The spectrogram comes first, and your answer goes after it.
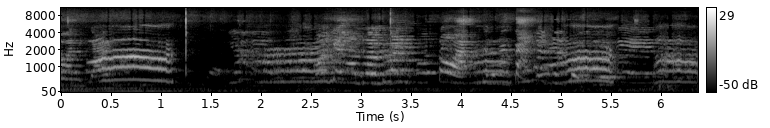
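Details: Domestic cats mating and quarrelling: long drawn wailing yowls with strong harmonics, rising and falling in pitch, one loud opening cry followed by several wavering howls, with a faint sharp click and a low hum behind.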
